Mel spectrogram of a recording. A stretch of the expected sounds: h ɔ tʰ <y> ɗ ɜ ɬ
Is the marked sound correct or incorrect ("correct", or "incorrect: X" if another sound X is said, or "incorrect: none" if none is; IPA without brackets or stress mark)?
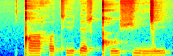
correct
